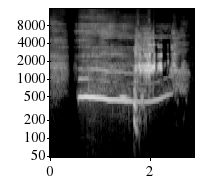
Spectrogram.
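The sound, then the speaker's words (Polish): A voice imitates a big, drawn-out yawn: a breathy intake, then a long, loud moaning tone that sags slightly in pitch and ends in an airy exhale, alone. “jak kiedyś zostało moje potężne ziewnięcie uchwycone na antenie ponieważ e, realizator włączył troszkę za, za wcześnie, więc na antenie było takie”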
